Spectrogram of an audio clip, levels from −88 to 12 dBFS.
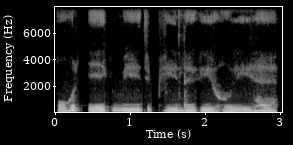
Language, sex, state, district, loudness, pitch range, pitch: Hindi, female, Uttar Pradesh, Saharanpur, -17 LUFS, 140-145 Hz, 145 Hz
